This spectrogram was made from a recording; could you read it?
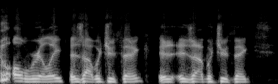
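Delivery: low, sarcastic, scoffing tone. Imagining a voice that could insult you while you're driving, answer the driver in a Kapler voice. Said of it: "you should do it in your Kapler voice".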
